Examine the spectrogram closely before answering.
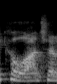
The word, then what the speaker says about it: kalanchoe: cactus next is kalanchoe people say that word differently kolancho is the way that i was taught how to say it but if you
